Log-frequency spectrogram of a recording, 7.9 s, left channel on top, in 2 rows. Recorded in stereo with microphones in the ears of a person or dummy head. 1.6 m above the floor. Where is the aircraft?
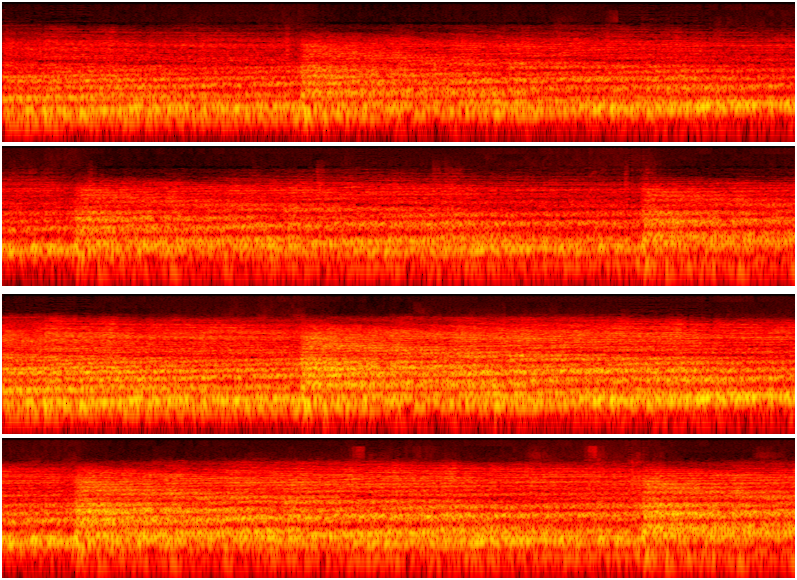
60° right (ahead or behind); by 7.9 s 80° right.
